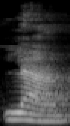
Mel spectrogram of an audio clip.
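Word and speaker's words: lamb: क्लाइम, lime, थम, plumber, क्रम, कॉम, लैम। अब यहाँ पे कहीं पे भी बी नहीं बोला जाएगा।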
